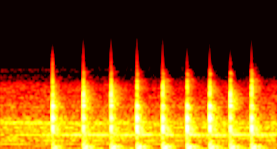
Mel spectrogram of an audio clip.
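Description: About nine sharp knocks on a door at ten o'clock, in a quick, steady rhythm, each a crisp thud of similar strength, with no voices.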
